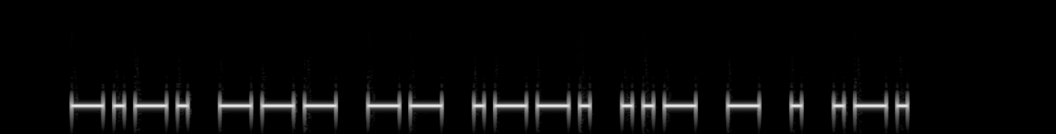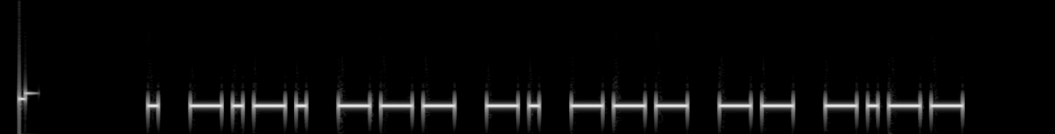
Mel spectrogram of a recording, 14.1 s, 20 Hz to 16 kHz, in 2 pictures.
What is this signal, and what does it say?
Morse code, heard as a keyed tone, about 17 wpm, 700 Hz. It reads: COMPUTER ECONOMY
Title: Sentences from Top 1000 Words - Review Part 3 - New Word Drill - 17wpm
